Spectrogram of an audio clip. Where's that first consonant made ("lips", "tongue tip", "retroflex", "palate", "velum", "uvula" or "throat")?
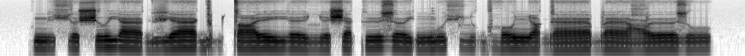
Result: lips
